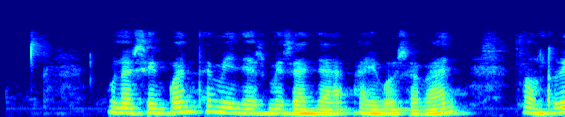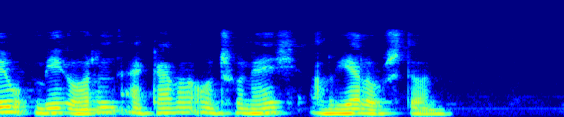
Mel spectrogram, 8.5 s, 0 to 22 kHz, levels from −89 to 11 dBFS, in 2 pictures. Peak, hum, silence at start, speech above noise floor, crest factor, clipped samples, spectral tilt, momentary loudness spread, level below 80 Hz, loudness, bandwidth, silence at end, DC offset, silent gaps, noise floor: -12 dBFS; none; 0.25 s; 45 dB; 18 dB; under 0.1%; -8.5 dB/octave; 10 LU; -64 dBFS; -28 LUFS; 7.4 kHz; 0.85 s; under 0.1%; none; -72 dBFS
